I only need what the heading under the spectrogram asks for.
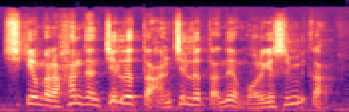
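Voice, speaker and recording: A man's voice: sits high, big pitch swings, racing, fairly bright tone. A middle-aged male pastor preaching a sermon at a church service. He keeps posing rhetorical questions, answers them himself, and repeats key phrases for emphasis.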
